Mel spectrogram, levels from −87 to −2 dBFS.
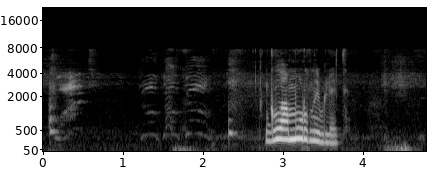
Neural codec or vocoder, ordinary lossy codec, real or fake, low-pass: none; none; real; none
